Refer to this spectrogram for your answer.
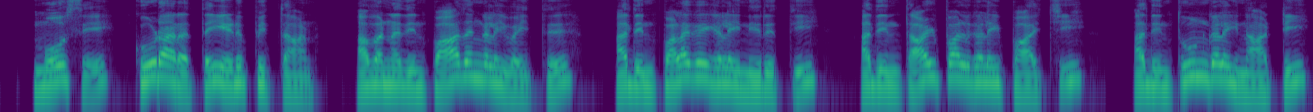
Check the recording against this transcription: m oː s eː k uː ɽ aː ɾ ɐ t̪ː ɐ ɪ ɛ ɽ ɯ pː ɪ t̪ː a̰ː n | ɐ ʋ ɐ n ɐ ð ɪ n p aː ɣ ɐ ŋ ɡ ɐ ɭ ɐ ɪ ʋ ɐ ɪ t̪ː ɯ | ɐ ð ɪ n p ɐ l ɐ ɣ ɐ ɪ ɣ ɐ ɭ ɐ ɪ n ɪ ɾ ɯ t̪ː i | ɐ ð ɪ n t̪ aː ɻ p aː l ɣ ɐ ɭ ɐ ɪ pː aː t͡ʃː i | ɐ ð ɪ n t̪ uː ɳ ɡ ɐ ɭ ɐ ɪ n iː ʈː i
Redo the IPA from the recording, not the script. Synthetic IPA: m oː s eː k uː ɽ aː ɾ ɐ t̪ː ɐ ɪ ɛ ɽ ɯ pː ɪ t̪ː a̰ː n | ɐ ʋ ɐ n ɐ ð ɪ n p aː ð ɐ ŋ ɡ ɐ ɭ ɐ ɪ ʋ ɐ ɪ t̪ː ɯ | ɐ ð ɪ n p ɐ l ɐ ɣ ɐ ɪ ɣ ɐ ɭ ɐ ɪ n ɪ ɾ ɯ t̪ː i | ɐ ð ɪ n t̪ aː ɻ p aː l ɣ ɐ ɭ ɐ ɪ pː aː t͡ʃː i | ɐ ð ɪ n t̪ uː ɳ ɡ ɐ ɭ ɐ ɪ n aː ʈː i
